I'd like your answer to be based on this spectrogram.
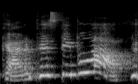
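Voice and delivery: high, giggling aside; amused, giggly quip; laughing. Real, not acted. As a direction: laugh the words out. Joking about rudeness, laughing.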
